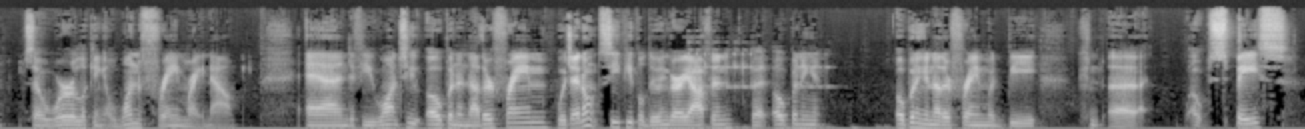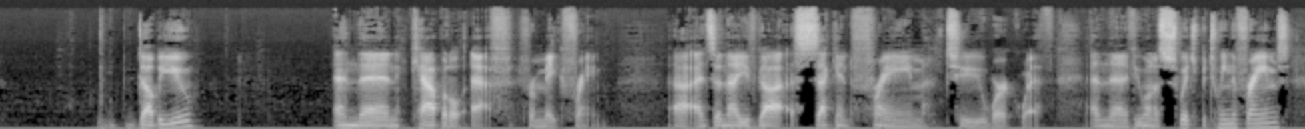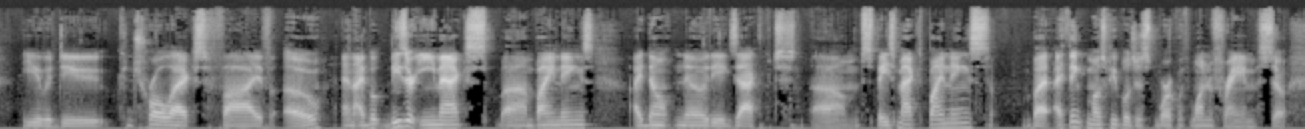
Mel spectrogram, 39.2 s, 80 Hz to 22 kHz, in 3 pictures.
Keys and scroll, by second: 12.3 space, 14.0 w, 17.5 shift+f, 27.5 ctrl+x, 28.1 5, 28.8 o, 33.1 ctrl+x, 33.6 5, 34.1 o.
